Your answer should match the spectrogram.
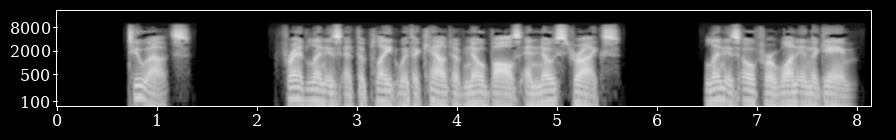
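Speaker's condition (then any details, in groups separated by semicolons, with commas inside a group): No condition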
